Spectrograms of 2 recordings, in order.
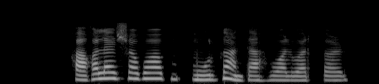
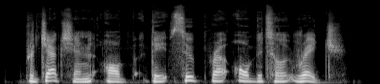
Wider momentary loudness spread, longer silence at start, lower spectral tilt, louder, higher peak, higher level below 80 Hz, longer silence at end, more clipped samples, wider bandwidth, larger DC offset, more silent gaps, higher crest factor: first, 10 LU vs 6 LU; first, 0.75 s vs 0.25 s; about the same, -6.5 dB/octave vs -5.5 dB/octave; second, -30 LUFS vs -17 LUFS; second, -14 dBFS vs 0 dBFS; second, -80 dBFS vs -52 dBFS; about the same, 0.35 s vs 0.4 s; neither; second, 7.4 kHz vs 16 kHz; neither; first, 1.66-1.70 s, 1.81-1.92 s, 3.11-3.18 s vs none; about the same, 18 dB vs 16 dB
